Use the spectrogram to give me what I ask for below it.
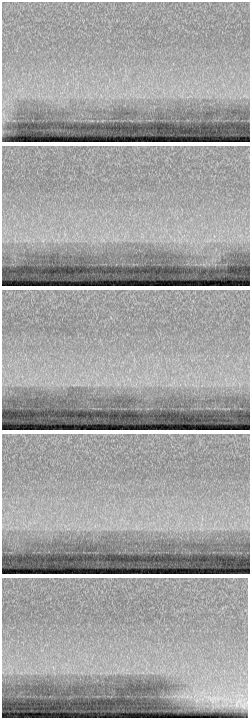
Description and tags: drone sound cockpit
Room tone for the cockpit in a science fiction movie. Various drones processed in Samplitude.
ambience, cockpit, drone, fiction, room, science, tone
